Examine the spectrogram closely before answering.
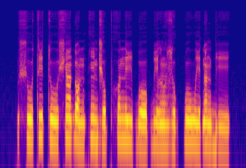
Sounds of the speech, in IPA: ʃ uː˨ t i˦ t uː˨ ʃ ã˦ ɗ ɔ˨ n k ĩ˦ d͡ʒ o˨ pʰ ʊ˦ n i˦˨ ɓ oː˨ ɓ i˨ l ũ˨ z u˨ k͡p u˦ w i˨ ɗ ã˦ ɡ͡b iː˨

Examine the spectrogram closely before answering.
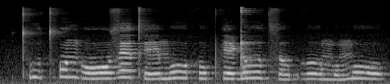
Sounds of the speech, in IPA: tʼ u˧˩ tʰ ɔ˥ n ɡ ɔː˩˧ z ɛ˥ tʼ eː˩˧ m oː˥˧ h o˧ pʰ e˧ ɖ ɤː˥ d s ɤ˩˧ bʱ ɤː˧˩ m o˩˧ m oː˥˧

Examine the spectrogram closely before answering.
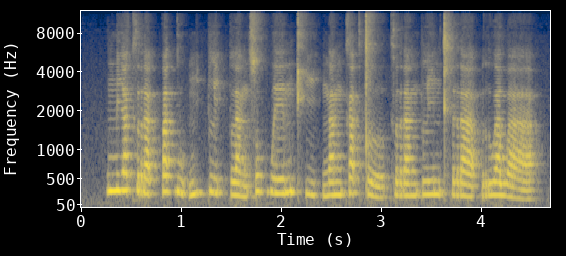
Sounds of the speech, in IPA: n i˦˥ a̯ k r a˨˩ k̚ p a˥˩ t̚ w u˨˩ ʔ ŋ i˥˩ ʔ p l i˨˩ t̚ p l a˩˦ ŋ s o˥˩ k̚ w eː˦˥ m kʰ iː˨˩ k̚ ŋ a˧ ŋ k a˦˥ k̚ t ɤː˩˦ k r a˧ ŋ p l i˧ n kʰ r aː˨˩ p̚ r u˧ a̯ w aː˨˩

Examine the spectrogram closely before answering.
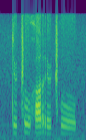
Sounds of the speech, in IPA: t ʉ ǁ uː x ɒ r ʉ ǁʰ uː

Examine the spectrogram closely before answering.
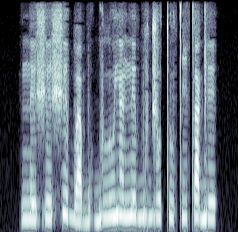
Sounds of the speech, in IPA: n e˨ ʃ e˨˦ ʃ e˦˨ b a˨ b o˧ ɡ u˦ l u˦ j ɛ̃˦ n e˦ b u˦ d͡ʒ o˦ t u˧ t i˦ t a˦ ɡ e˦

